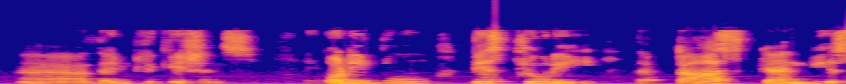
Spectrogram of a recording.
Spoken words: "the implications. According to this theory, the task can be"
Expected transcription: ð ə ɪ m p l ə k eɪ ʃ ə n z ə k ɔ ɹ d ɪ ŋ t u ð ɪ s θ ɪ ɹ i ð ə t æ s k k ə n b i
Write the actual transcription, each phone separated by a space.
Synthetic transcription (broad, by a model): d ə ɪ m p l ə k eɪ ʃ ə n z ə k ɔ ɹ d ɪ ŋ t u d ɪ s t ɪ ɹ i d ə t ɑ s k k ə n b i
